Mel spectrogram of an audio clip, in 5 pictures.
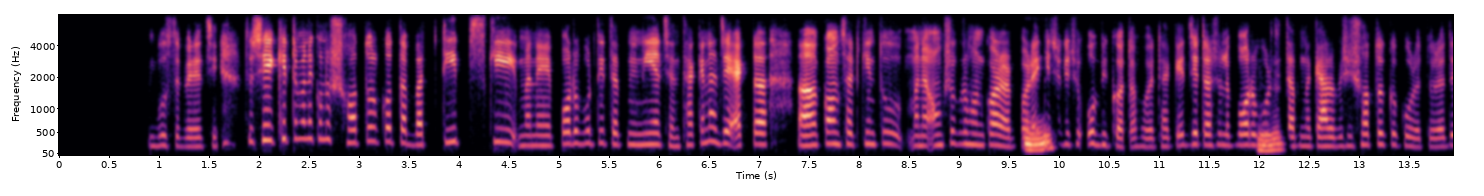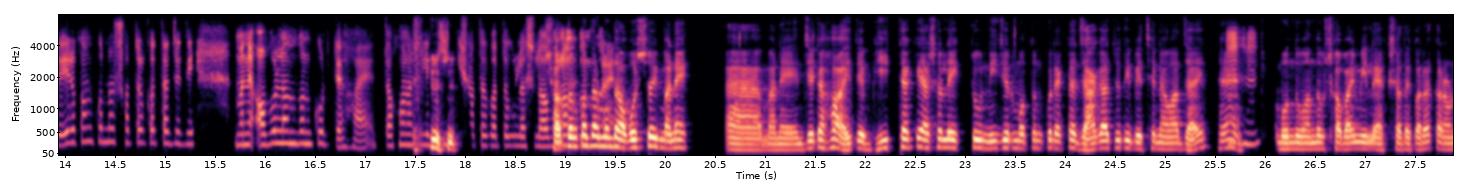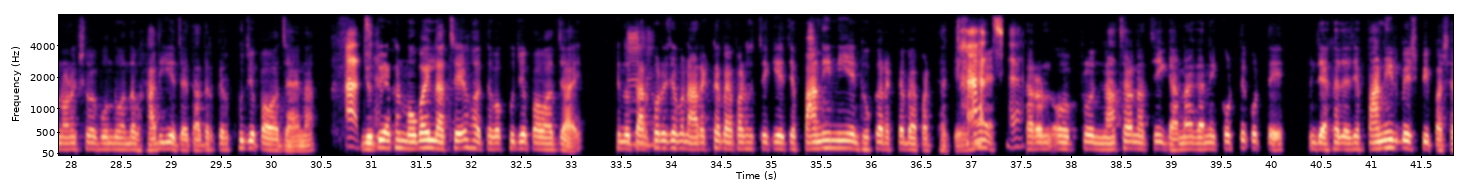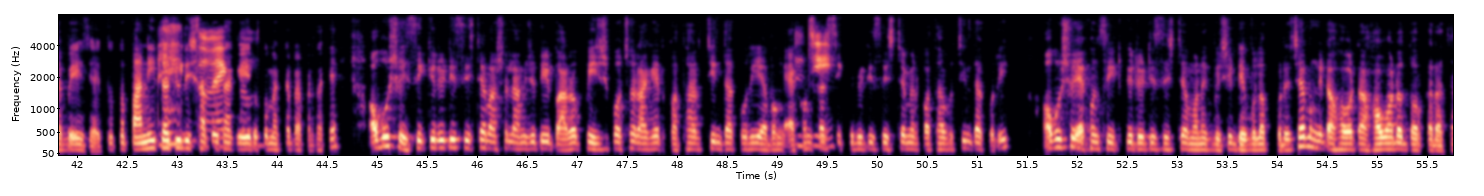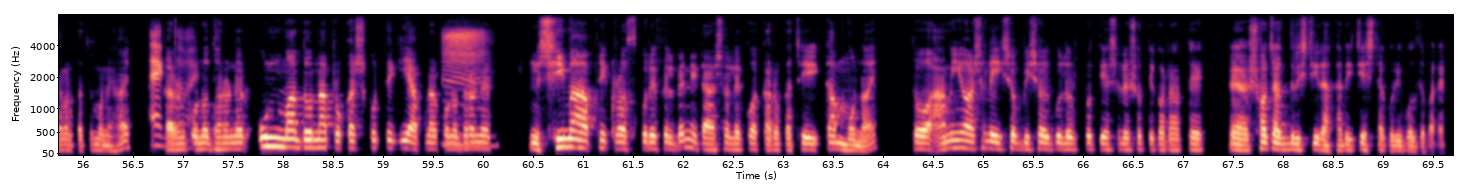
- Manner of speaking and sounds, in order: tapping; chuckle; laughing while speaking: "অবলম্বন"; other background noise; laughing while speaking: "আচ্ছা"; laughing while speaking: "একদম, একদম"
- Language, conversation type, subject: Bengali, podcast, লাইভ কনসার্টে প্রথমবার গিয়ে আপনি কী অনুভব করেছিলেন?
